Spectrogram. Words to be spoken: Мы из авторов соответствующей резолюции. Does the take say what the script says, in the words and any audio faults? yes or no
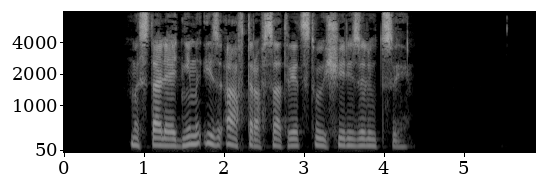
no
